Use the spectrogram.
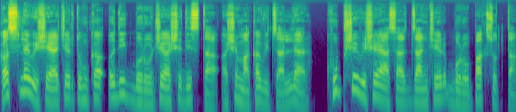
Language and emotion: Goan Konkani, neutral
